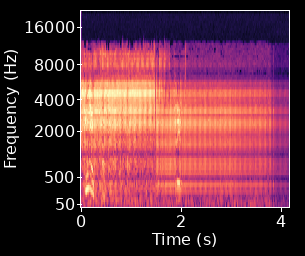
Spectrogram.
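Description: Riptunes RACR-510BTS boombox's AM radio being tuned: a faint voice at first, then a steady humming whine of interference that shifts pitch about halfway and fades out near the end, as the radio picks up little.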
